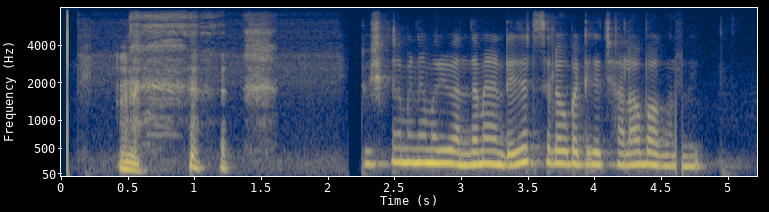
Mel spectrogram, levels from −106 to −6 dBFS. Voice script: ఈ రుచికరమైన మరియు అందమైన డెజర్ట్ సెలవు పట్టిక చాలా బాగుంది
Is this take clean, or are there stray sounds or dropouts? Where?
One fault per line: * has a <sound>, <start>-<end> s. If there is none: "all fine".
* has a laugh, 0.4-1.6 s
* has a dropout, 4.6-4.7 s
